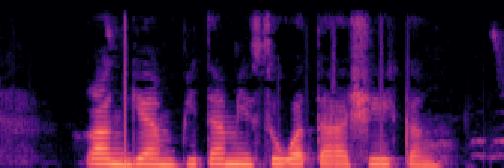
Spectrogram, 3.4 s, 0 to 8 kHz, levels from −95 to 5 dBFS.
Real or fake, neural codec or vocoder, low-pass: fake; vocoder, 24 kHz, 100 mel bands, Vocos; 7.2 kHz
